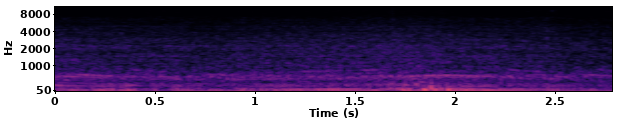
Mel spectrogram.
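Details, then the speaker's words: Citroen Relay van diesel at 12,800 miles, idling at lunchtime. A faint light tapping with a fretting sound under the rumble fades above about 1300 rpm, then returns; it worsens with idling time and engine heat. Noise began around 4,000 miles. "it goes for a split second. Now this is only slightly into the day. It's just lunchtime, and this gets worse and worse as A, the engine sits here on idle, and B, as the engine gets hotter throughout the day."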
